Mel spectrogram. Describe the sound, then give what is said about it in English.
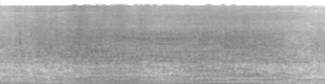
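A car is started and its engine roars, the pitch climbing as it speeds off, a steady loud rumble with whooshing road noise and no voices. “Then he tossed the rifle into the back seat, started up his car, and sped off.”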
